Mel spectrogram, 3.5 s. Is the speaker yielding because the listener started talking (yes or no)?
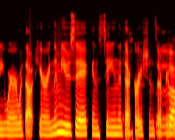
yes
